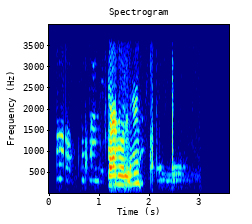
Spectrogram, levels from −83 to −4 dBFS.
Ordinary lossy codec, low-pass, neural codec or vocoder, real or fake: none; 3.6 kHz; none; real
